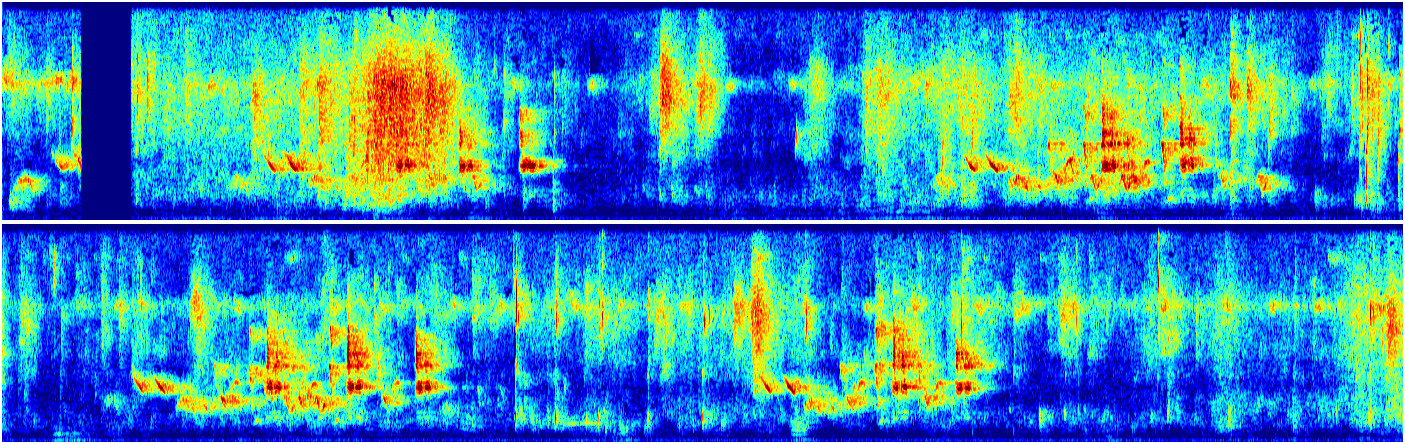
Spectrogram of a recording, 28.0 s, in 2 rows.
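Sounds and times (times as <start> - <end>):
birds chirping and singing: 9.3 - 12.9, 15.2 - 18.7, 21.5 - 23.9.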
